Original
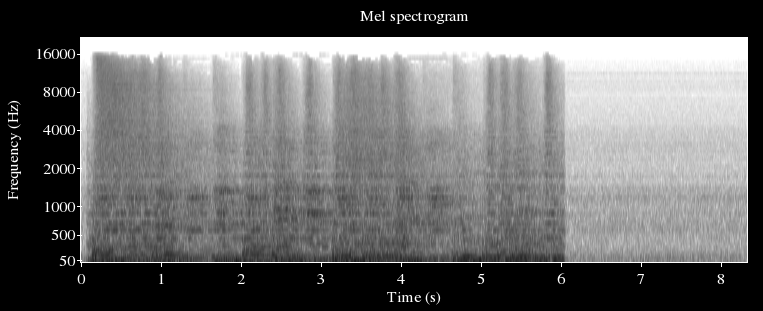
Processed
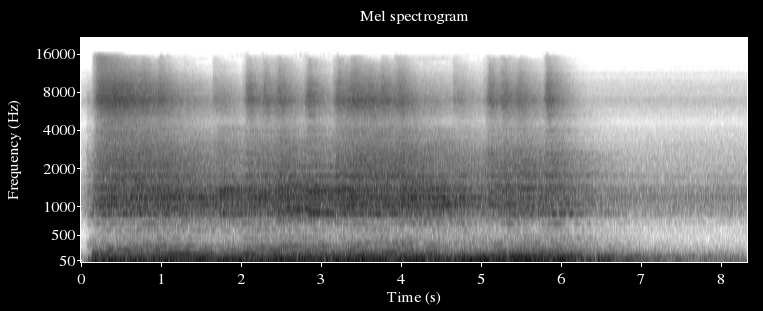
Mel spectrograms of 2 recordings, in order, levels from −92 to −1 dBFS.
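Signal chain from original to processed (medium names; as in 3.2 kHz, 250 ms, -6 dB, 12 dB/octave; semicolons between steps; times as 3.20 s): FFT filter 110 Hz 0 dB, 450 Hz -20 dB, 630 Hz -22 dB, 980 Hz +7 dB, 1.8 kHz +7 dB, 4.7 kHz -7 dB, 6.8 kHz +14 dB, 12 kHz -4 dB; simulated room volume 120 m³, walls hard, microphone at 0.69 m; trim -3 dB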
